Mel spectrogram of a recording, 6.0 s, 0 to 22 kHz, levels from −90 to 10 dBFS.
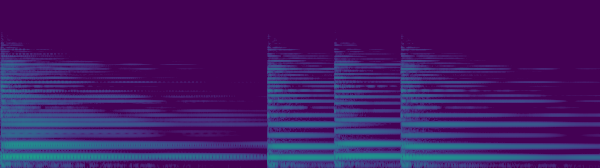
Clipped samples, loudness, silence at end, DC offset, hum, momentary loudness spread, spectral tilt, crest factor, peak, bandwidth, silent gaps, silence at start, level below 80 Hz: under 0.1%; -42 LUFS; 0 s; under 0.1%; none; 19 LU; -5.5 dB/octave; 16 dB; -28 dBFS; 8.6 kHz; none; 0 s; -70 dBFS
